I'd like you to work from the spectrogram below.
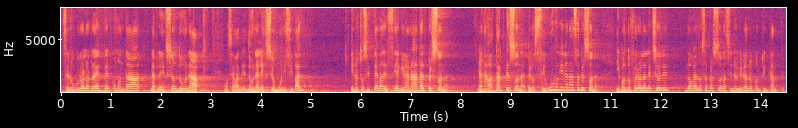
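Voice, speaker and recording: A man's voice: sits high, quick pace. A man with a Chilean accent giving a public science talk in a didactic way, often checking in with short tag questions. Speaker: speaker, scientist. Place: large indoor hall before an audience. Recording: echoey hall, faint noise.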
